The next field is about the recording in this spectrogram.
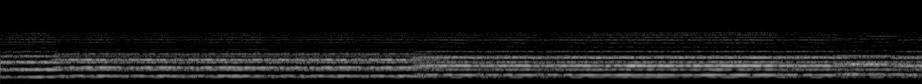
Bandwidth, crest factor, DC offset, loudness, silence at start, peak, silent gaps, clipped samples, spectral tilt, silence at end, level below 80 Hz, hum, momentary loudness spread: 11.5 kHz; 16 dB; under 0.1%; -34 LUFS; 0 s; -18 dBFS; none; under 0.1%; -2 dB/octave; 0 s; -82 dBFS; none; 6 LU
